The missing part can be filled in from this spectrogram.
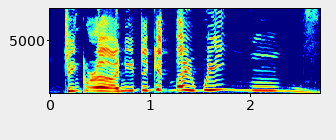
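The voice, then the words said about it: Weird put-on British-ish character voice. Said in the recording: “He speaks in that weird British accent the whole time. ... That's not even British.”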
